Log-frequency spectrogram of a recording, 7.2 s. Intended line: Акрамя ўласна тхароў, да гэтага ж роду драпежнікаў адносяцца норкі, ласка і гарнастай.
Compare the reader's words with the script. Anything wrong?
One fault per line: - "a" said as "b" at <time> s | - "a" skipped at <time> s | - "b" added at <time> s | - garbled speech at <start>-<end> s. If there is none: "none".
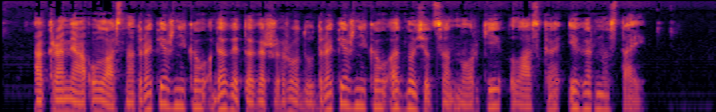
- "тхароў" said as "драпежнікаў" at 1.4 s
